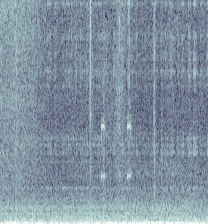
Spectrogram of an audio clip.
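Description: A small, faint rattling clink in an old Jaguar being driven in western Oslo: a few brief, light metallic ticks over the steady low rumble of the running engine, with no one talking.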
